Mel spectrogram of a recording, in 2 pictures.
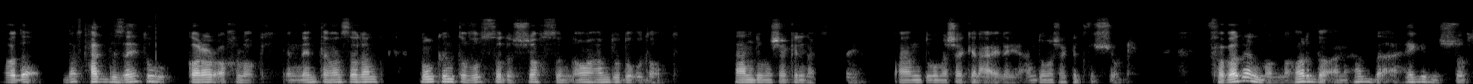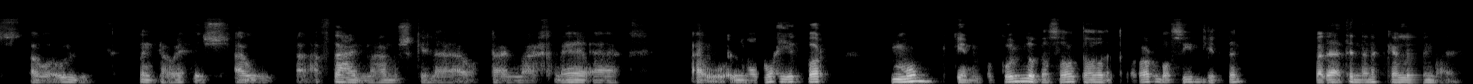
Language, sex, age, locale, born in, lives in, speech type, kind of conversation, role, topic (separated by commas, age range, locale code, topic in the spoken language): Arabic, male, 40-44, ar-EG, Egypt, Portugal, conversation, unstructured, none, إزاي بتتعامل مع موقف بيحتاج إنك تاخد قرار أخلاقي صعب؟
